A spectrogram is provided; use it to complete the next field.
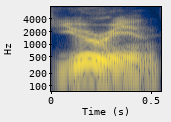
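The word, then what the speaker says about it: Jurriën: with Declan Rice and Jurrien Timber. Sorry, I keep pronouncing the J, and I've been told off for doing that in the comments section on YouTube. So apologies, Jurrien Timber.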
